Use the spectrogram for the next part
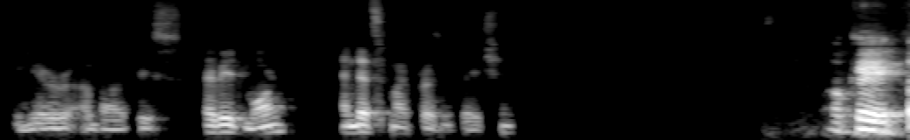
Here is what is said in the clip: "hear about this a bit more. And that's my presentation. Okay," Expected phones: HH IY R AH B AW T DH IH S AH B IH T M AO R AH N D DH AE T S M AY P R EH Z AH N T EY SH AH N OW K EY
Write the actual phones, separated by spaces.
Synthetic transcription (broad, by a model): HH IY R AH B AW T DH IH S AH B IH T M AO R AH N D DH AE T S M AY P R EH Z AH N T EY SH AH N OW K EY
